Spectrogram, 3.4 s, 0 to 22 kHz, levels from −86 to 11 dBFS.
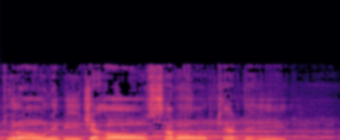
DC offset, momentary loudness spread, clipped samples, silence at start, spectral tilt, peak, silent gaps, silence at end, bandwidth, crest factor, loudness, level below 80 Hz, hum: under 0.1%; 16 LU; under 0.1%; 0 s; -5 dB/octave; 0 dBFS; none; 0.05 s; 12.5 kHz; 14 dB; -14 LUFS; -52 dBFS; none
